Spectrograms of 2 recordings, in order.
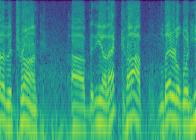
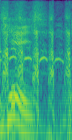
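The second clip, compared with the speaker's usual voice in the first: shocked laugh. Real, not acted. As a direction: burst out laughing. Reacting to crash nearby.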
